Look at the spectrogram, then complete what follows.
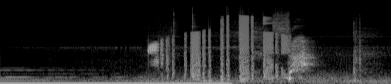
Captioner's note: digital noise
